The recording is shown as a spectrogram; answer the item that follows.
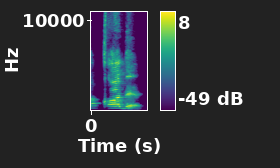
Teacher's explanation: क़ाफ को पढ़ते वक्त मोटी आवाज, जबान की जड़ ऊपर की तरफ मिल जाती है।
